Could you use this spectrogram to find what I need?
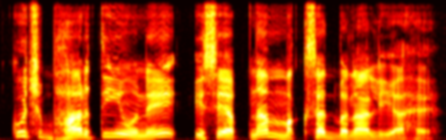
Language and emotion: Hindi, neutral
